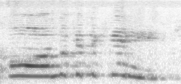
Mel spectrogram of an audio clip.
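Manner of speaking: high, projected coo; high-pitched kitten-admiring call; high head voice. Shown as a demonstration. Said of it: "higher stuff is a little more in your head".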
